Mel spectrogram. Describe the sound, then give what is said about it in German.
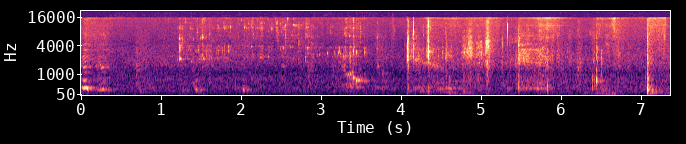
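Water trickles and splashes into a wine glass in short, irregular bursts with small clinks and drips, quiet, with no talking. “Ich fülle das gerade mit Wasser.”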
